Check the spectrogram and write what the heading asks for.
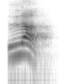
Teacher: जीभ का जो छोर है ऊपर टकरा रहा है ल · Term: पार्श्विक व्यंजन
